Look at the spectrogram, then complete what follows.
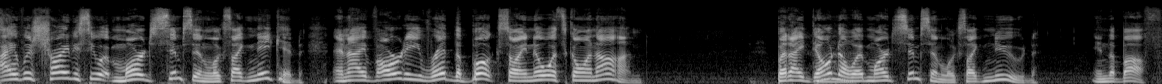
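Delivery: very high, way too loud yelling. Co-host confesses to browsing online mid-conversation, yelling too loud. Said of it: "I'm yelling way too loud".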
